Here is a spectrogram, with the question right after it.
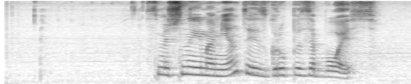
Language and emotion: Russian, neutral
